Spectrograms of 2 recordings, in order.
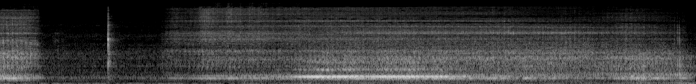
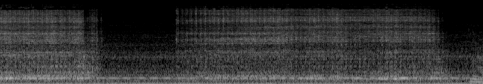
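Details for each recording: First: Wood lathe, green timber: raspy cut swells into a steady mid-pitched vibration hum for a second or two; tool chatter from pushing the gouge too hard. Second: Wood lathe, green timber cut with a Continental roughing gouge, bevel riding then handle raised until shaving starts: steady rasping hiss over spinning hum, note shifting as the shaving lifts; normal gouge cut.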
